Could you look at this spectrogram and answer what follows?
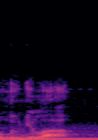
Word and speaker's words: lunula: first one is called the lunula and which kind of sounds like the word Luna which means Moon so on your finger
